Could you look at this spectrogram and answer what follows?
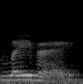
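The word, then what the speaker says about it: Laufey: alex this is a review of apparently it's pronounced leyvay it's spelled loudly um first studio album i'll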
